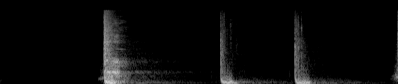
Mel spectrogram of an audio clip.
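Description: Heavy gunshots bang loudly, one after another.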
